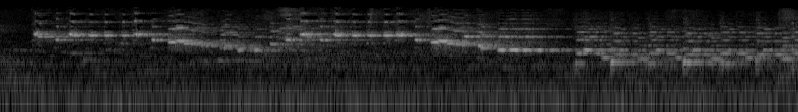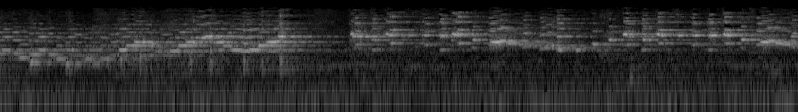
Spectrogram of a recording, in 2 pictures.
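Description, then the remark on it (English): Orchestral music from Peter and the Wolf plays with no talking: a bright, high woodwind melody darts through quick runs and falling phrases over a softer, lower accompaniment, steady in loudness throughout. “Listening to a bit of Peter and the Wolf.”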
